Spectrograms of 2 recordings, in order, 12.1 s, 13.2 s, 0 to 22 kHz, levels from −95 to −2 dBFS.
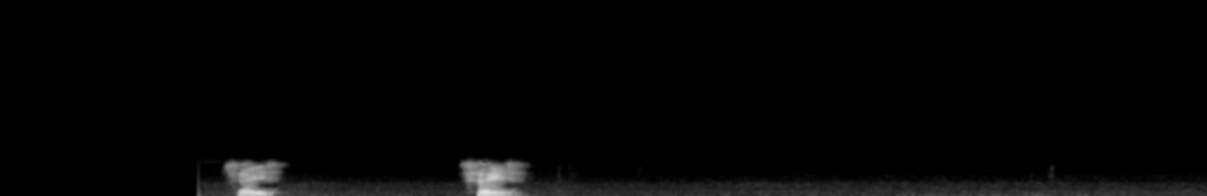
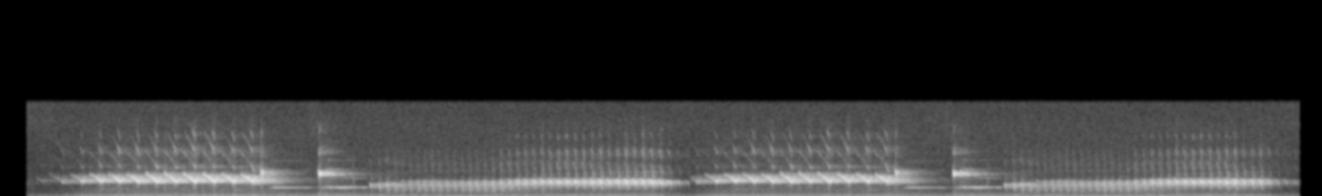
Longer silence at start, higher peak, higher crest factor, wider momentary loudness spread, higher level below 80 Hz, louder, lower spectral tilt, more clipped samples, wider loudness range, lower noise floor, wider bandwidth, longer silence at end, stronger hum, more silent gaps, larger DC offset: first, 2.4 s vs 0.6 s; about the same, -2 dBFS vs 0 dBFS; first, 24 dB vs 16 dB; first, 26 LU vs 17 LU; second, -72 dBFS vs -42 dBFS; second, -17 LUFS vs -14 LUFS; first, -4.5 dB/octave vs -2 dB/octave; neither; about the same, 5 LU vs 6 LU; first, -73 dBFS vs -37 dBFS; second, 4 kHz vs 11 kHz; first, 6.95 s vs 0.35 s; neither; neither; second, under 0.1% vs 0.4%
